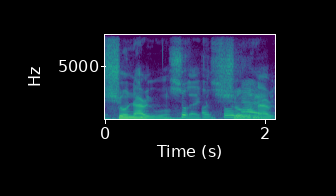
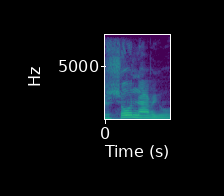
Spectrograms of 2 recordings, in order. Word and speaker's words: Sonariwo: But then I'm Yoruba, so if you're not saying it's like SONARIWO. SONARIWO.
